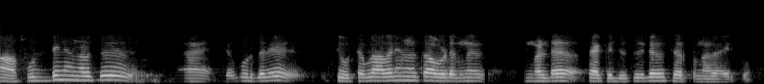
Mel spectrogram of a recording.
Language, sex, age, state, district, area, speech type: Malayalam, male, 18-30, Kerala, Malappuram, rural, conversation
